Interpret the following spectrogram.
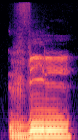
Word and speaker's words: ville: Mais il y a des exceptions pour lesquelles on devra dire il. Par exemple, dans les mots mille ville ou tranquille. Ce sont les plus importants.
